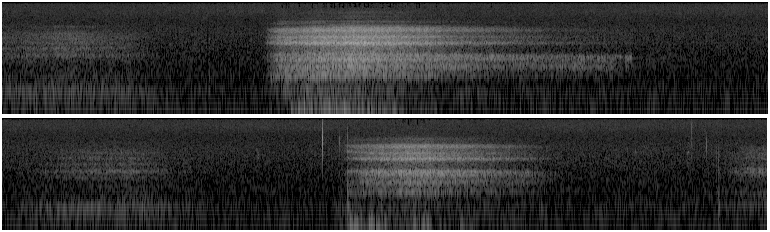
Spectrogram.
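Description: Slow, deep breathing during a guided meditation: long airy inhales and exhales spaced several seconds apart, two fuller breaths and a few fainter ones, quiet and with no talk.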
